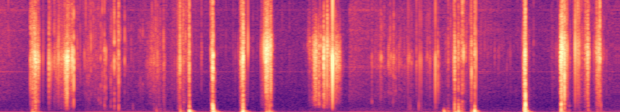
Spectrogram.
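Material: Silicone.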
